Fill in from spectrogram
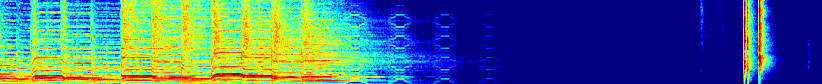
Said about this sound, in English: My clap came out real, like, wet and high-pitched. Then I'm not a fan. Did not go the way I wanted. I was hoping for a big, hearty thwunk. Mm. No thwunks for me.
